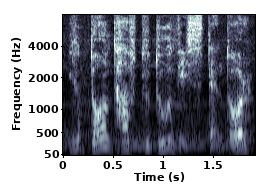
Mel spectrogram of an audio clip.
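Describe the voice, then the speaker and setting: An actor playing a self-assured, defiant ancient Greek mercenary in a video game drama, speaking in a firm, wry, challenging way. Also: male voice, on the high side, very animated, moderate pace. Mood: urgent, pleading. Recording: loud music underneath.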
